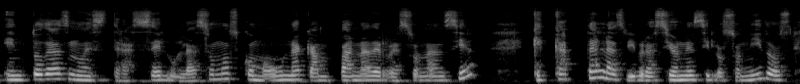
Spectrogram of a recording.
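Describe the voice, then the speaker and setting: Calm reflective woman speaker. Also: mid-range voice. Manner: calm, thoughtful, explains with many examples and rhetorical questions. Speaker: guest speaker. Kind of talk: reflective conversational interview.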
